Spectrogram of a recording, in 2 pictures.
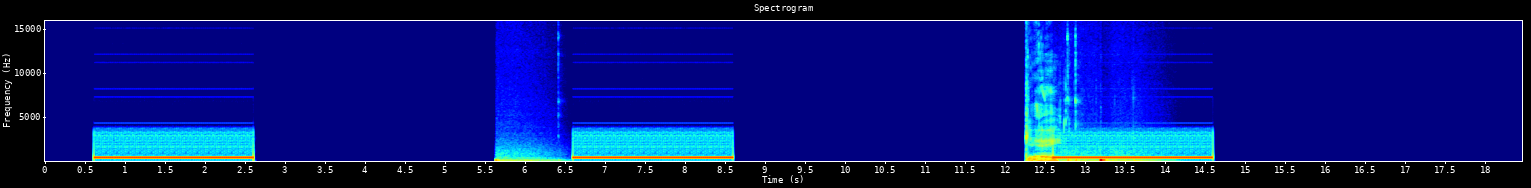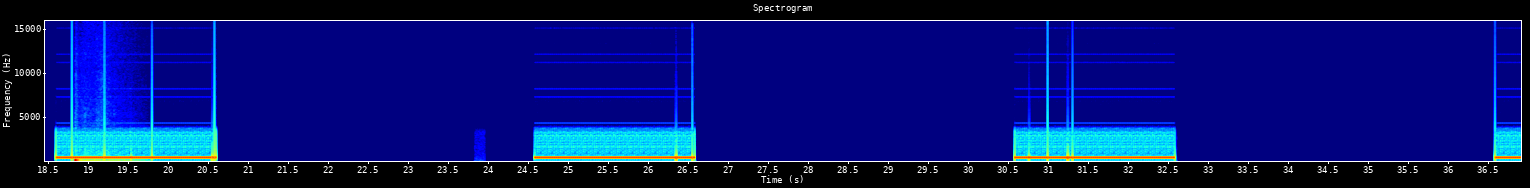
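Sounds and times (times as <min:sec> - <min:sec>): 
buzzing telephone ringback tone of a call to a gas station: 0:00.6 - 0:02.6, 0:06.6 - 0:08.6, 0:12.6 - 0:14.6, 0:18.6 - 0:20.6, 0:24.6 - 0:26.6, 0:30.6 - 0:32.6, 0:36.6 - 0:36.9
speech: 0:12.3 - 0:12.9.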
